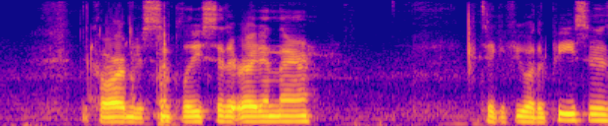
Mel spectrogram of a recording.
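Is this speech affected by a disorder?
No.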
